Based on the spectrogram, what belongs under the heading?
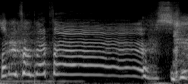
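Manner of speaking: put-on very high, loud kid shriek; yelling young child. Young son cheering for pudding at breakfast, shrieking with glee. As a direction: squeal it like an overexcited little kid. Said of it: "a young child's voice yelling".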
